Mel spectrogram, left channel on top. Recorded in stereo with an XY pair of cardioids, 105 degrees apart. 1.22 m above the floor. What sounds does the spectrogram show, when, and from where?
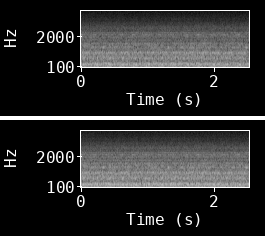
0.0 s an engine running: 20° right, 1.2 m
